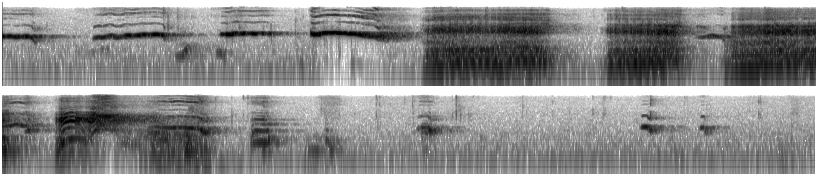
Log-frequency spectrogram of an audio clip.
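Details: Three-week-old Rhodesian Ridgeback puppies at a kennel play and growl at each other, trading high whines, rough rasping growls and sharp yips.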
